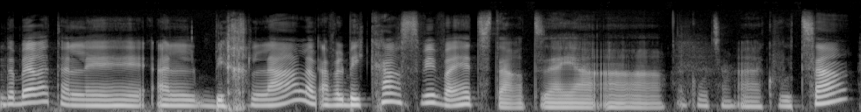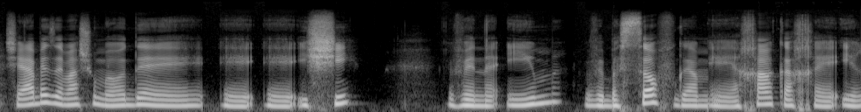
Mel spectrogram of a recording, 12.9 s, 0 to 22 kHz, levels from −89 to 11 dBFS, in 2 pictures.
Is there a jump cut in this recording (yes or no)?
yes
